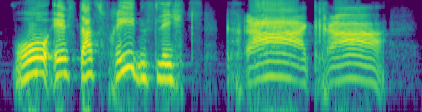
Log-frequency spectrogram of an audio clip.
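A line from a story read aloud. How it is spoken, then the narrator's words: Excited raven croak. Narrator (German): krächzte Rabe aufgeregt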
